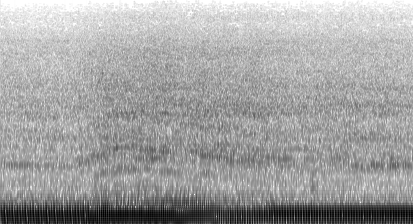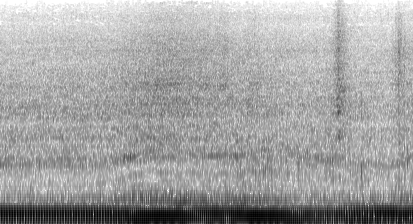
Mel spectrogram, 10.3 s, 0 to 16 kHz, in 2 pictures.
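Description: Dodge Neon SRT-4's turbocharged 2.4-litre four-cylinder with a Borla exhaust, running at low revs as the car pulls away slowly on its newly fitted clutch. The engine note drops and rises several times as the throttle and clutch are worked.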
